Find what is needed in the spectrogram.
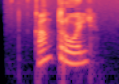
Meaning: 1. control 2. checkup, checking, inspection, monitoring, supervision, verification 3. blank test, standard 4. institution or organization that carries out such checks, inspections or monitoring
- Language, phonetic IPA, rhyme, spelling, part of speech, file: Russian, [kɐnˈtrolʲ], -olʲ, контроль, noun, Ru-контроль.ogg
